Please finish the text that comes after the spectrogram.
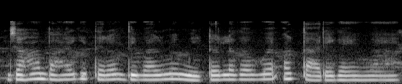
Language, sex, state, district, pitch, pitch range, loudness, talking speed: Hindi, female, Uttar Pradesh, Lalitpur, 225 Hz, 205-235 Hz, -15 LUFS, 210 wpm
